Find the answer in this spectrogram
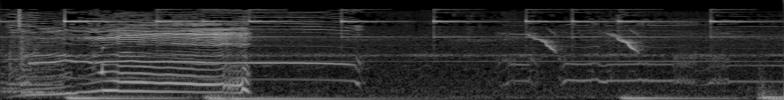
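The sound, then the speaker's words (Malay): At three in the morning, a loud, drawn-out chicken crow rises and holds for about a second, followed by a few brief chirps over a steady low rumble, with no talking. “Dah, dah, dah kenapa orang ayam ni bising-bising sangat ni?”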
